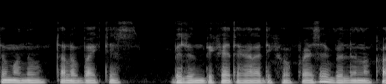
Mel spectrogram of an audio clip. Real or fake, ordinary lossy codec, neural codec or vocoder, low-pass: real; none; none; none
